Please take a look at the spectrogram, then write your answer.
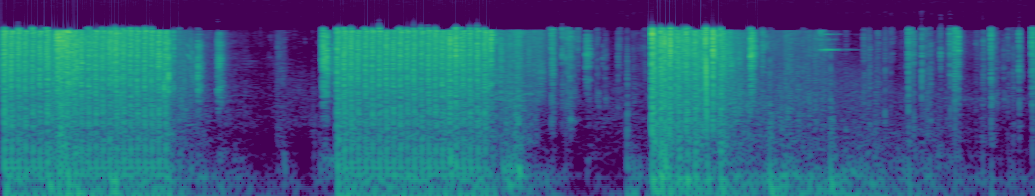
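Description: Rapid automatic gunfire in Call of Duty Warzone, loud, close bursts of several seconds each separated by short pauses, with a final long volley and no talking.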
